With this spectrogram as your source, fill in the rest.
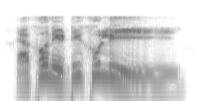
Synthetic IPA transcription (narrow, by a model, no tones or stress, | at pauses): ɛkʰoneʈikʰuli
